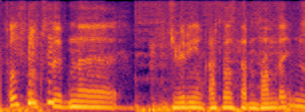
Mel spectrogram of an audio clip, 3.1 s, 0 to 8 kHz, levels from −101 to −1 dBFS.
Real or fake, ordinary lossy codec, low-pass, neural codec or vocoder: fake; none; none; codec, 16 kHz, 8 kbps, FreqCodec, smaller model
